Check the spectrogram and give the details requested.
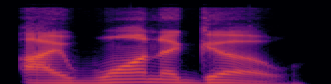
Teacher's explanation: The stress is on want or go, not on every word.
